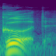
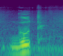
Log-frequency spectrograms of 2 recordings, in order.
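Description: First: The vowel is long and the word ends in d. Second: The vowel is short and the word ends in t. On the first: The speaker calls it right. "takie dłuższe" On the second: The speaker calls it wrong. "To nie jest gut"

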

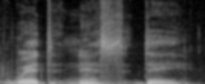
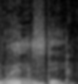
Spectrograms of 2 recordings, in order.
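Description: First: The D in the middle is pronounced. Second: The D in the middle is silent. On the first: It follows the written spelling. "which I had to remember as Wednesday, because the spelling was just so weird" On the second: It is the everyday pronunciation. "you don't pronounce the D, you just say Wednesday"

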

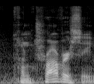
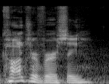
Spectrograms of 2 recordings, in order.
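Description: First: The stress is on the second syllable. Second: The stress is on the first syllable.

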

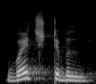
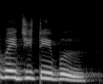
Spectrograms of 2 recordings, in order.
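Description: First: The word is said with three syllables. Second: The word is said with four syllables. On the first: The speaker calls it right. "It's vegetable" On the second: The speaker calls it wrong. "No, it's not vegetable"

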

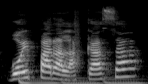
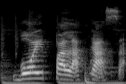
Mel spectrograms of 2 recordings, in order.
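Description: First: The word 'para' is said with both syllables. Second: The word 'para' is cut to one syllable. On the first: "Instead of saying para" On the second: "cut it short to pa. ... It just sounds faster"

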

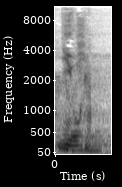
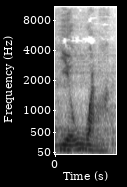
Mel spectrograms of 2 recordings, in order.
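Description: First: The second word is pronounced hành, without a glide. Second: The second word is pronounced hoành, with a glide. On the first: This is the modern reading. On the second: This is the old reading.

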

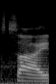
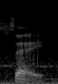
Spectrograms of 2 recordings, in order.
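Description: First: The vowel is said like 'eye'. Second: The vowel is said like 'day'. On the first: The speaker calls it right. "So it's Sai" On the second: The speaker calls it wrong. "not Say"

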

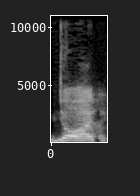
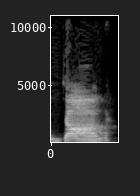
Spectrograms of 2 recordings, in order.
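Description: First: The vowel follows a Northeastern US accent. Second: The vowel follows a general American accent.

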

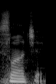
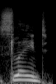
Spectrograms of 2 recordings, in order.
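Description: First: The word ends with a 'cha' syllable. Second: The word ends abruptly with a 't' sound. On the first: The speaker calls it right. "what's the actual proper way to say it?" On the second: The speaker calls it wrong. "They go"

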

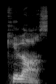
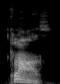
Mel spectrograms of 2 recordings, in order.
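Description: First: The 'k' and 'l' sounds are split by an added 'i' vowel. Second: The 'k' and 'l' sounds are joined with no vowel between them. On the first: The speaker calls it wrong. "So they add or they insert i sound between the two consonants" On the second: The speaker calls it right. "It has ka, la, ka, followed by la, two consonants"

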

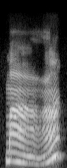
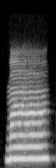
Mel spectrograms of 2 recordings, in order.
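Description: First: The pitch dips down, then rises. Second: The pitch stays high and level. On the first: "Третий тон на американской горке. Вниз и вверх" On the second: "Первое слово в первом тоне"

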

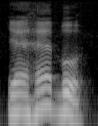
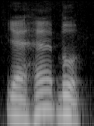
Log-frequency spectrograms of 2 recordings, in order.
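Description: Both takes have the same delivery.

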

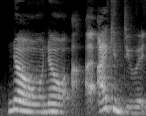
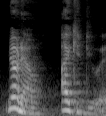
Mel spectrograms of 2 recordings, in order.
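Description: First: It is said earnestly and nervously. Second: It is said with bored nonchalance.

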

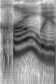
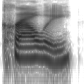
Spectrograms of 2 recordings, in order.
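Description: First: The first syllable sounds like the word 'crow'. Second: The first syllable does not sound like 'crow'. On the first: This is how the man himself said his name. The speaker calls it right. "He said it Crowley, though. The brewery that his family owned even had crows on the labels" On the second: This is the usual American way of saying the name. The speaker calls it wrong. "I think I've always said it Crowley"

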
